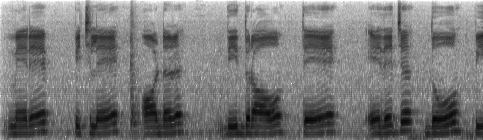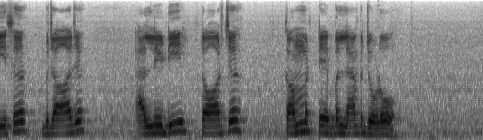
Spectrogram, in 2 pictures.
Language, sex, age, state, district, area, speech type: Dogri, male, 18-30, Jammu and Kashmir, Jammu, rural, read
